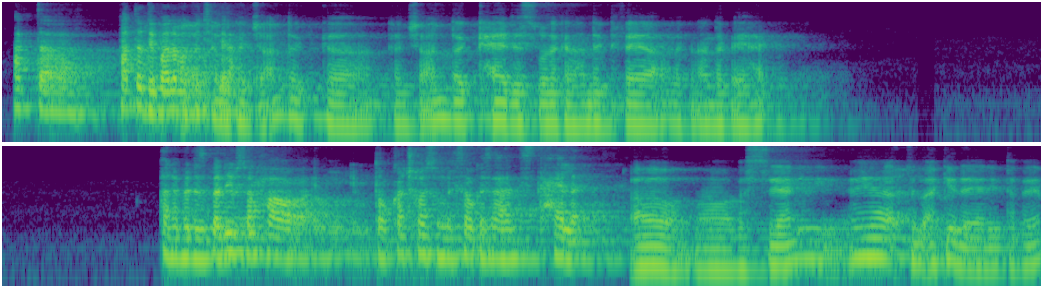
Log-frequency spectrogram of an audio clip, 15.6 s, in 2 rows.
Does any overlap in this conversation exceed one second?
No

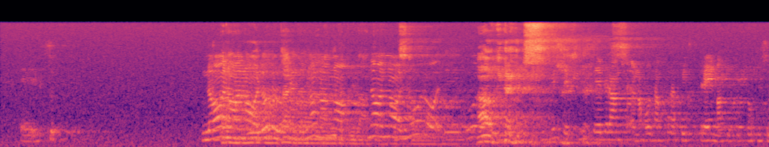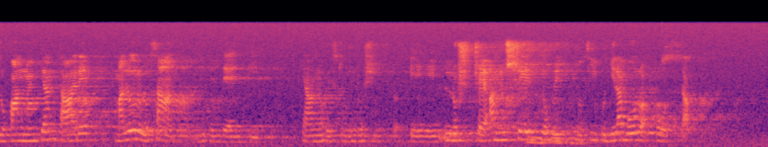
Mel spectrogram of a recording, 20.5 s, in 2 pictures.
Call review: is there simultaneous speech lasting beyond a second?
Yes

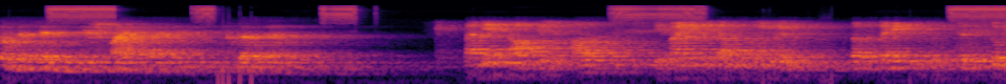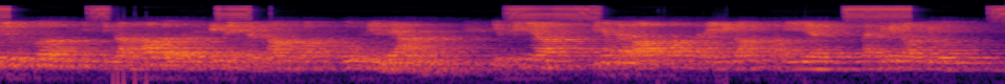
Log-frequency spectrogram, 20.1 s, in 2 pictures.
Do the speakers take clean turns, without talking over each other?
Yes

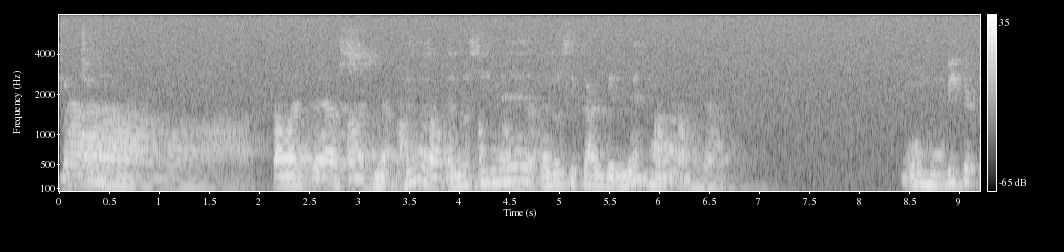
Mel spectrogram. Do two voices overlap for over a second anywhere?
Yes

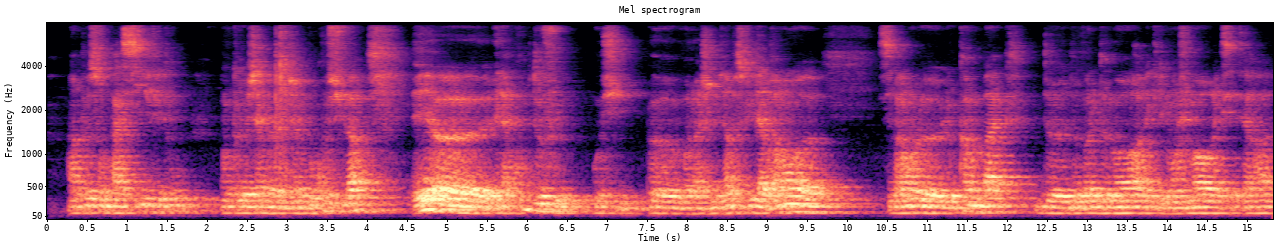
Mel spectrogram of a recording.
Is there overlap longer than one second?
No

